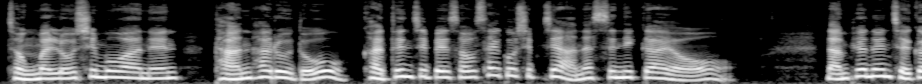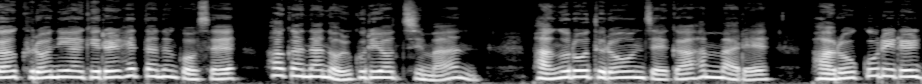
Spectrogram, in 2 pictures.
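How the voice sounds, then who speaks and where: Woman storyteller, calm and confiding, higher voice, dry close mic. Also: moderate pace, dry recording. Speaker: narrator. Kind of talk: storytelling narration.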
